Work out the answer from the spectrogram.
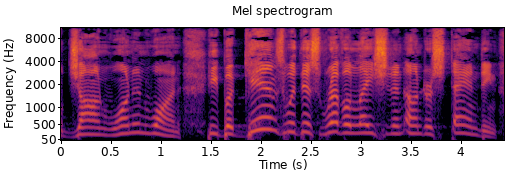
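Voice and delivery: normal talking voice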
